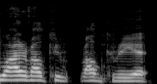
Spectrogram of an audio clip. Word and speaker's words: Lyra Valkyria: Okay, I'm going to go with Lyra Valkyria, that's how you say it, I can't ever say it, to retain via interference from Bayley.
